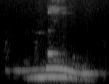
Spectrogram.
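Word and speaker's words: nous: We do not pronounce the S.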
